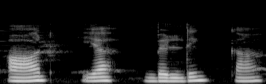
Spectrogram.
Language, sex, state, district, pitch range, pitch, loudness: Hindi, female, Bihar, Patna, 155-180 Hz, 170 Hz, -17 LUFS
